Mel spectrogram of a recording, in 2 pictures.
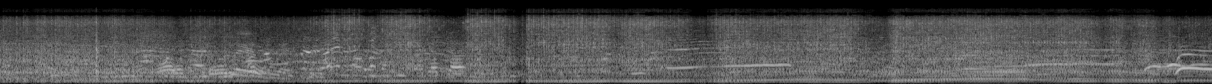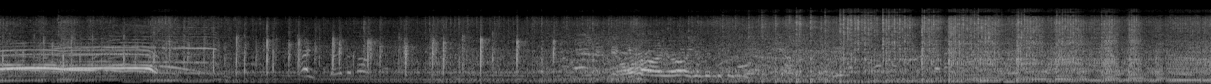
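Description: A Citroën 2CV's air-cooled flat-twin engine revs under load.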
